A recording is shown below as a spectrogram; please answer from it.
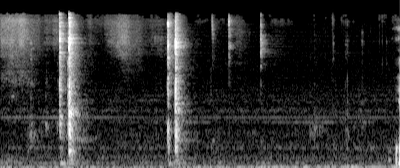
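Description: A few sparse clicks at a computer keyboard and mouse: two small clusters about a second apart, then a couple of faint ticks, over near silence.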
